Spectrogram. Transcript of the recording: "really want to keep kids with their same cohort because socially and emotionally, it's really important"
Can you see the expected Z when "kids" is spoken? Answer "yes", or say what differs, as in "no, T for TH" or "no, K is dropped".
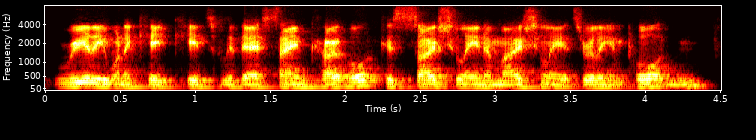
yes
